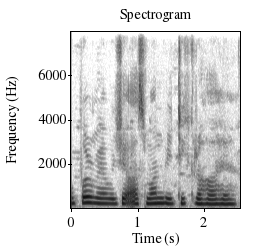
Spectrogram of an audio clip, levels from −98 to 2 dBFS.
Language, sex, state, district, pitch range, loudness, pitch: Hindi, female, Arunachal Pradesh, Papum Pare, 215-230 Hz, -13 LUFS, 225 Hz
